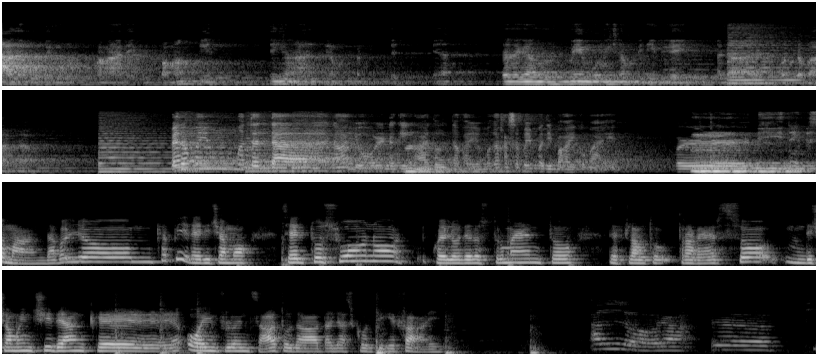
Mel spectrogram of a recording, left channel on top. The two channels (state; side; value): different; both; correlation 0.00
